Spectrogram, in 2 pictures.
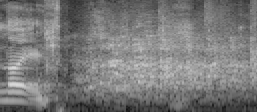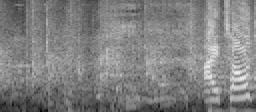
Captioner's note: audience laughs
